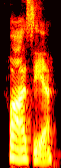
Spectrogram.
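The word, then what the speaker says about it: Fawzia: Fazia. Fazia. Okay. Yes. So the W is silent.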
